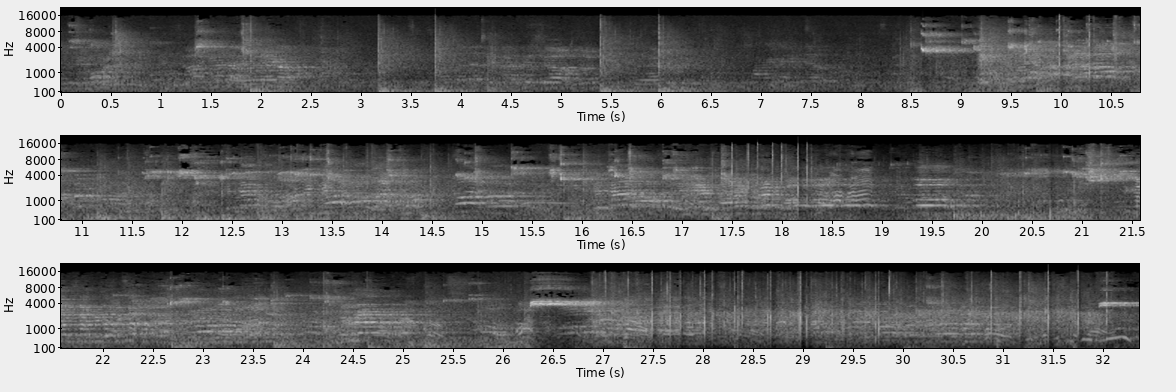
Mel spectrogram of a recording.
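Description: Basketball game on a gym hardwood court: the ball bouncing, with voices calling out around the court in the echoing gym. A short whistle blast comes near the end.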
